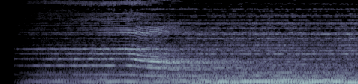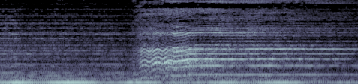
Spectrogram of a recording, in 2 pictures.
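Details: Only music is heard: sustained, droning tones with a wavering, sliding passage near the end, and no animal voice.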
